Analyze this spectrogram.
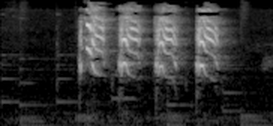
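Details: A tropical rainforest parrot gives four harsh, raspy squawks in quick succession, about four per second, with a faint low hum underneath.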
